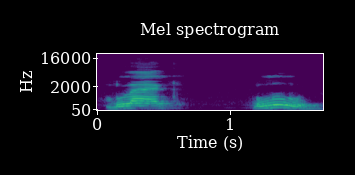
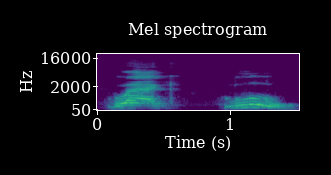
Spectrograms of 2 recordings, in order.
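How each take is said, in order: No difference in how they are said.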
